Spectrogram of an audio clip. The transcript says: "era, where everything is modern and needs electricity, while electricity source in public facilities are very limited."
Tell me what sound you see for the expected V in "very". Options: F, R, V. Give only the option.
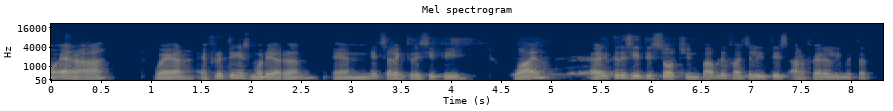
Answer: F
